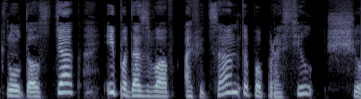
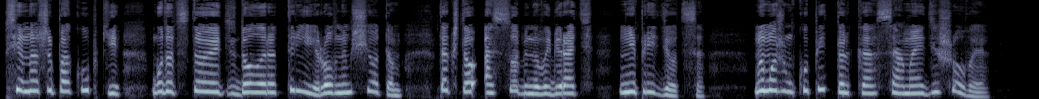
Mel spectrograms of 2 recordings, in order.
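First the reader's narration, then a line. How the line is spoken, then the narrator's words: Laughing reply. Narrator (Russian): расхохоталась и ответила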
